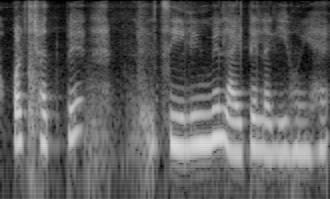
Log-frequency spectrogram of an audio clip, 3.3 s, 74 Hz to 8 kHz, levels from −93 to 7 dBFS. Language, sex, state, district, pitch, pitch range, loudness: Hindi, female, Uttar Pradesh, Lucknow, 260 Hz, 230-280 Hz, -18 LUFS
